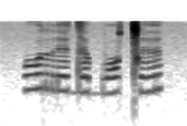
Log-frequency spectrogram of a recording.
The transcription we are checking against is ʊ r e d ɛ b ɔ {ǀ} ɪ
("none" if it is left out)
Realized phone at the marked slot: ǀ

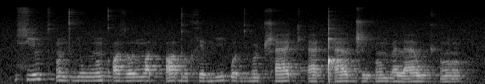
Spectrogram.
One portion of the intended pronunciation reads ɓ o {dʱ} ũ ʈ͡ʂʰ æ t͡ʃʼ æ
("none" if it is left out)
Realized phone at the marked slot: dʱ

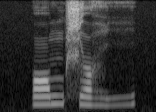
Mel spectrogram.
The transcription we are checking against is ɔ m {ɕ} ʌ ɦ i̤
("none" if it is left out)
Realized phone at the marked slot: ɕ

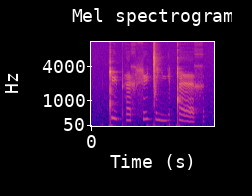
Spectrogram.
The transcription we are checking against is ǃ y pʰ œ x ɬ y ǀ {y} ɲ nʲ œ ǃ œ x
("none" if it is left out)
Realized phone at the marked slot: i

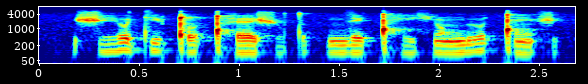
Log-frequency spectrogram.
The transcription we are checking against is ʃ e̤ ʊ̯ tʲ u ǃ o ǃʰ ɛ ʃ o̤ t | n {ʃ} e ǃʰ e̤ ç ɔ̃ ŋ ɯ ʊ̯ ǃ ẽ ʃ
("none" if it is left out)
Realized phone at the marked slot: z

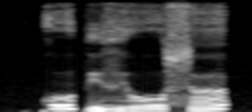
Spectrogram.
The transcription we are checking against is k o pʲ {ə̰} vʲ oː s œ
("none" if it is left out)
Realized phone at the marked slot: ə̰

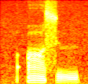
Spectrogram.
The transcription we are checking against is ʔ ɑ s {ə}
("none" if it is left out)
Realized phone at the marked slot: ʉ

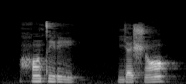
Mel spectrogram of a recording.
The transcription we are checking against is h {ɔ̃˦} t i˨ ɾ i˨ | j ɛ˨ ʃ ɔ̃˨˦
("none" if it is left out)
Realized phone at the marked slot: ɔ̃˧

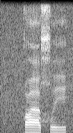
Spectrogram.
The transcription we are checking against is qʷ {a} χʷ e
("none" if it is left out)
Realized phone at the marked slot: a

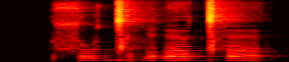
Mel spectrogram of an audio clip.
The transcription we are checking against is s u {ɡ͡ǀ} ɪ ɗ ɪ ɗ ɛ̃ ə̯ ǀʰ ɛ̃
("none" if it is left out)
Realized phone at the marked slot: ɡ͡ǀ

